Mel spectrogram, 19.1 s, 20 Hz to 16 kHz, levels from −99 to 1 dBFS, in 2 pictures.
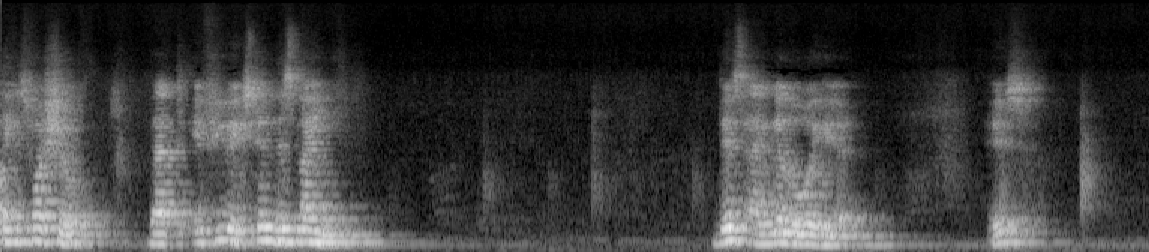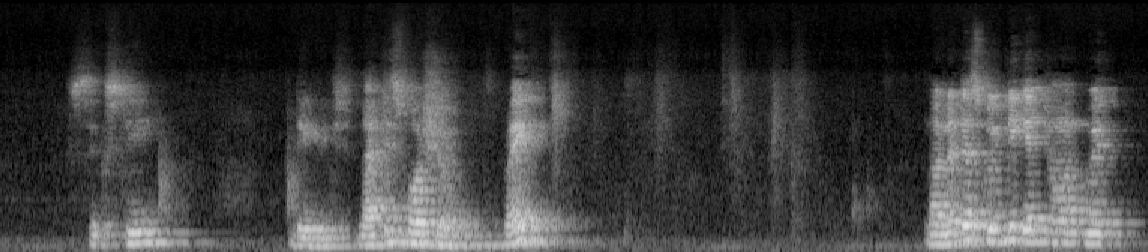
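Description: No technical faults can be heard anywhere in the clip. The audio runs without any dropout, glitch or interruption.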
